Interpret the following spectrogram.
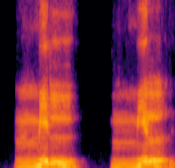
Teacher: Jadi bukan minal bukan mil langsung masuk ke huruf lam dan bacanya pun enggak pakai ditahan atau didengungkan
